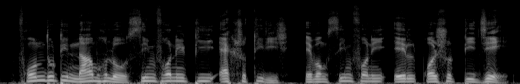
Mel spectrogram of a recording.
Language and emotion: Bengali, neutral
